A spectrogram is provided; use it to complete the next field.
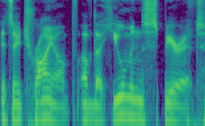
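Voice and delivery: epic movie-trailer narrator voice. Describing a 1998 movie to another speaker, in movie trailer voice. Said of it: "in the movie trailer voice".

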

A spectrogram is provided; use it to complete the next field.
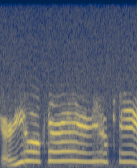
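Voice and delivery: mock yelling. Retelling how he ran back to her, imitating him yelling. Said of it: "he's like yelling like".

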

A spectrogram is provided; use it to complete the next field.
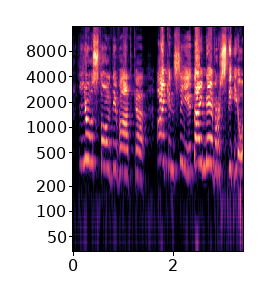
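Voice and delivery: put-on high little kid voice, yelling.

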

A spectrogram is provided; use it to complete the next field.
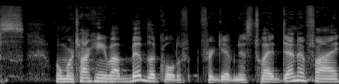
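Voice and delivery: ordinary delivery

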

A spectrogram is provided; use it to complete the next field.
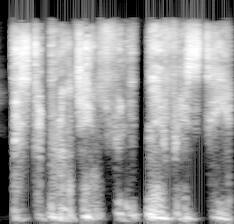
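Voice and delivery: hushed whisper. Retelling what she asked during a film in the cinema, whispering. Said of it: "she starts whispering".

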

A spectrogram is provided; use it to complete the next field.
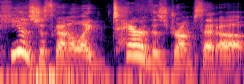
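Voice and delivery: usual speaking voice

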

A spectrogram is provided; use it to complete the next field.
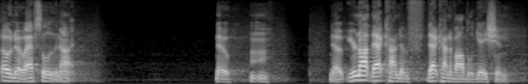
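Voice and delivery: put-on deadpan delivery. Retelling a scene, the speaker quotes a man's reply to a woman, imitating a deadpan reply. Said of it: "and it's real deadpan".

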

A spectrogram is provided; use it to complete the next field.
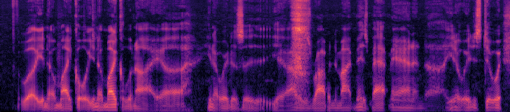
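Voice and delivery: very deep, rough yet soft baritone growl. Imitating an athlete's phenomenally low voice: Scottie Pippen impression, low growl. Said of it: "like that, but, like, an actual baritone growl".

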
